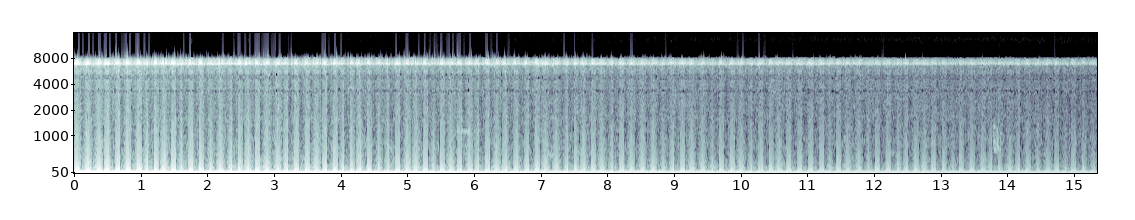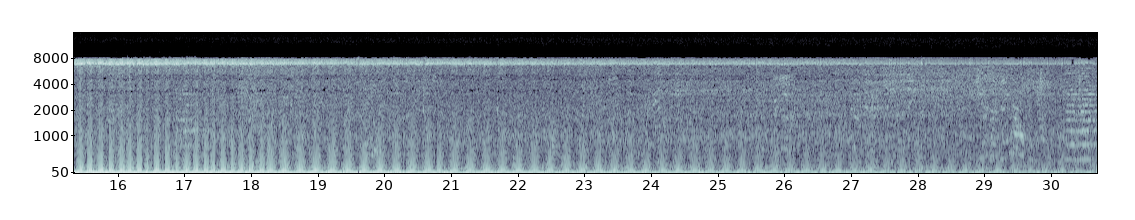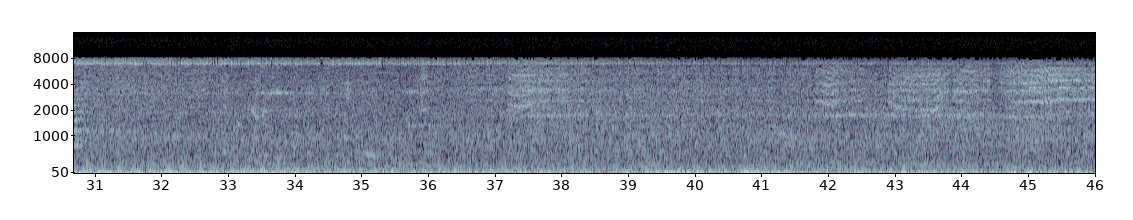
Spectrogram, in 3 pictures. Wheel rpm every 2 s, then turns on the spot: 0, 0, 0, 0, 0, 0, 0, 0, 0, 0, 0, 0, 0, 0, 0, 0, 0, 0, 0, 0, 0, 0, 0.
none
